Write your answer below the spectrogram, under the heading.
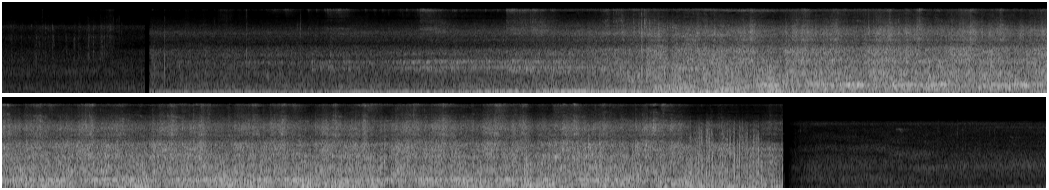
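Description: Passenger train passing close by, its wheels clattering over the rails. The sound starts suddenly about a second and a half in, builds over the next few seconds to a loud steady clatter, and cuts off abruptly near the end.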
